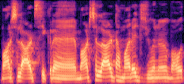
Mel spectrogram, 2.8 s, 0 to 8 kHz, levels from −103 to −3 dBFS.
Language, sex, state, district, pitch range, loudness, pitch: Hindi, male, Uttarakhand, Uttarkashi, 110-130 Hz, -13 LUFS, 120 Hz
